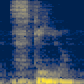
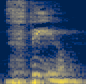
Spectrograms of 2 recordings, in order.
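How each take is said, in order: First: Whispered still. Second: Said in the usual way. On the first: Shown as a demonstration. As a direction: whisper the word Still, barely voiced. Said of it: "So in spite of it all". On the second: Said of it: "Still is in spite of that or this".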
